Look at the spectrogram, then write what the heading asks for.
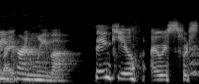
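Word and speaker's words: Jamie Kern Lima: Jamie Kern-Lima.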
